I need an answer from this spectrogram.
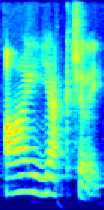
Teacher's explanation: what we're going to put in the middle is we're going to put a Y sound. So it becomes I actually.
